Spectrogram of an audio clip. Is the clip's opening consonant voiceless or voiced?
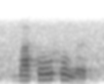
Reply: voiced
